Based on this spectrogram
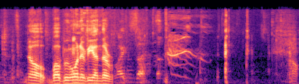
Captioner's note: laughter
